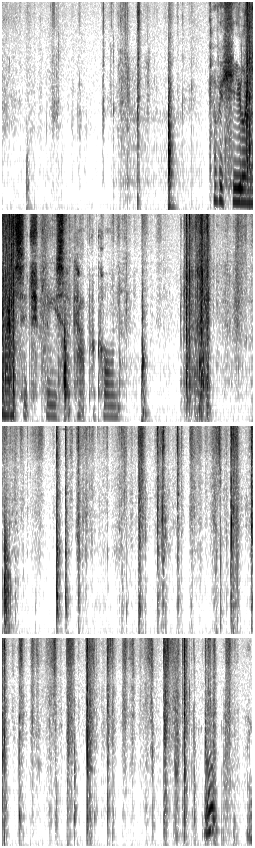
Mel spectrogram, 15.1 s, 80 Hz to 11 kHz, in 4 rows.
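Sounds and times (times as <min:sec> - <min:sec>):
cards being shuffled: 0:03.4 - 0:05.0, 0:06.4 - 0:14.8.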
